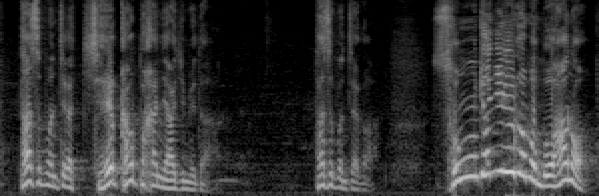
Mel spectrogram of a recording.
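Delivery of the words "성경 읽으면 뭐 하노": higher, slow, louder, sarcastic mocking tone. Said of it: "이렇게 비꼬는 사람들이 있어요".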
